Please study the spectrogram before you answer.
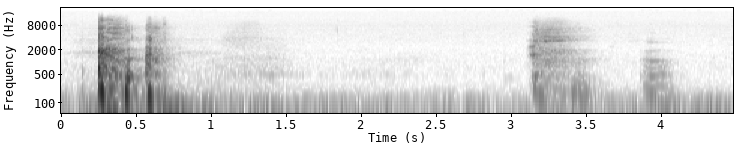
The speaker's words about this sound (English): was coughing, and then I was like, wait.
